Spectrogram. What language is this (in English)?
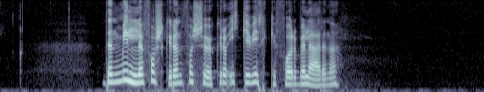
Norwegian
